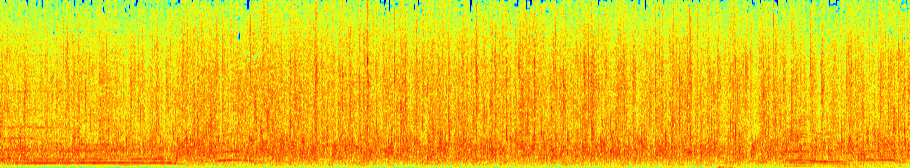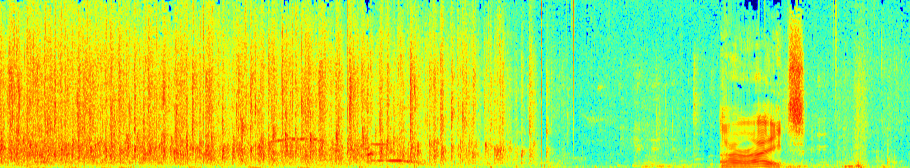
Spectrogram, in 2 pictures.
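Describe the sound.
Loud, dense applause from a studio audience welcoming three guests onto a show, holding steady for several seconds before fading away as a voice starts talking at the end.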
